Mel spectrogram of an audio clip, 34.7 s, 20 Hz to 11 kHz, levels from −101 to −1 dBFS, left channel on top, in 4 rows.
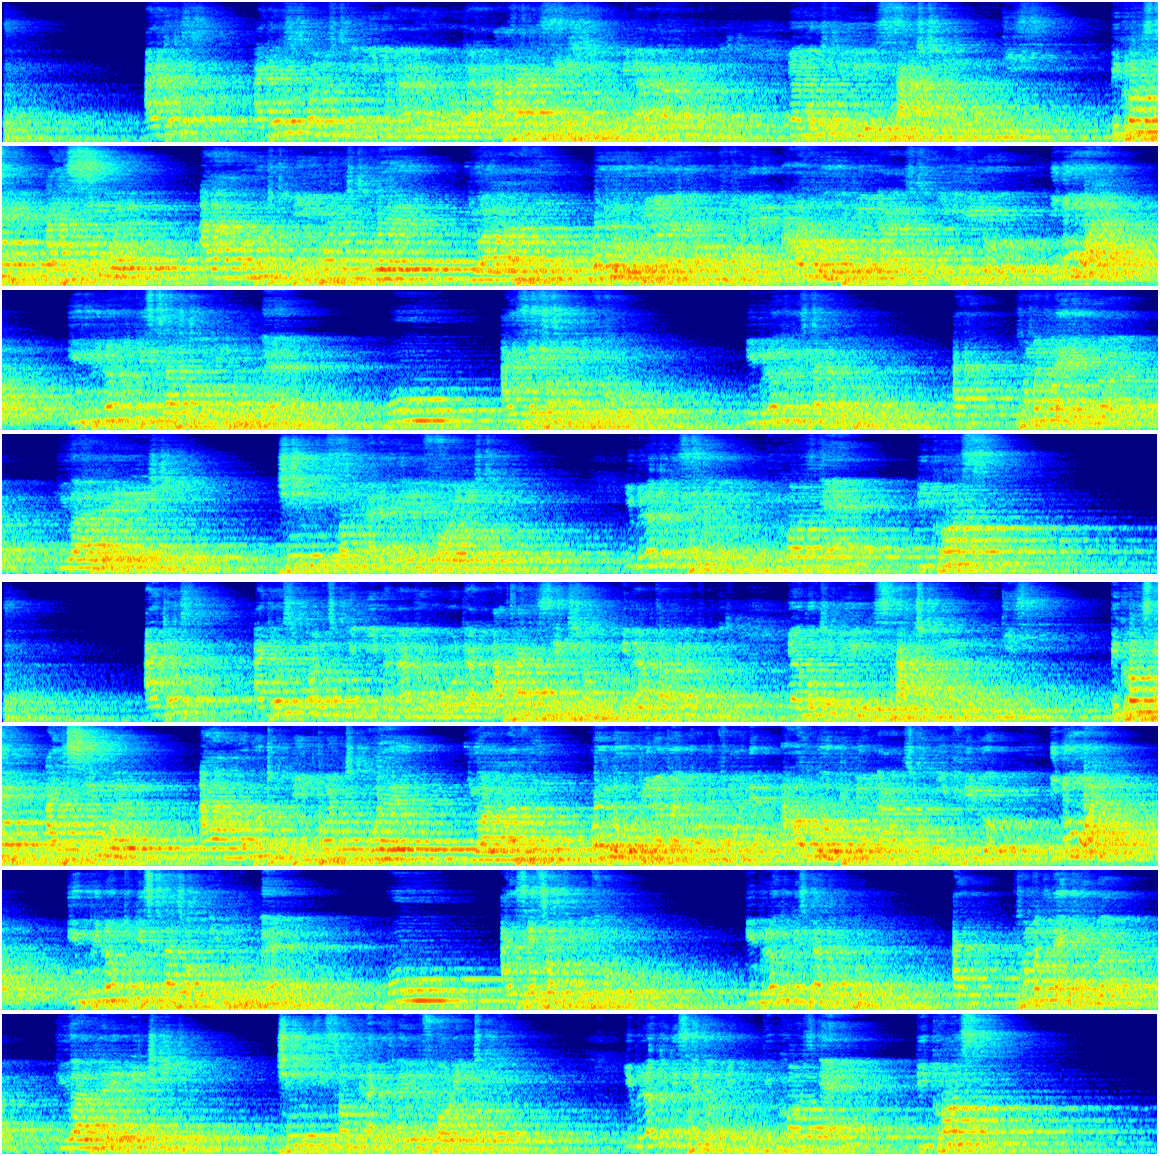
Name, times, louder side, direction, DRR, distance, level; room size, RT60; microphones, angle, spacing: voice 1, 1.1-1.5 1.9-7.7 8.3-9.9 10.1-17.1 17.8-19.6 20.2-20.8 21.1-22.1 22.9-23.9 24.5-25.9 26.4-27.4 28.1-29.9 30.7-32.4 32.8-33.4, right 1 dB, 50° right, -6 dB, 7.2 m, -29 dB
21.5 x 20.0 x 6.7 m, 2.7 s
head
